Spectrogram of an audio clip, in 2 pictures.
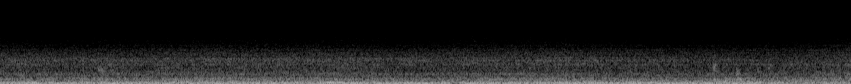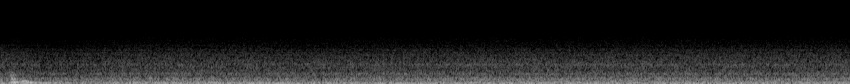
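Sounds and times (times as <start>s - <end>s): car engine drone: 0.0s - 11.7s
tyre and road noise: 6.9s - 9.3s.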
